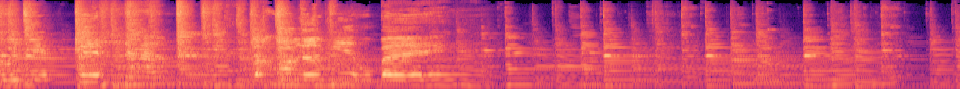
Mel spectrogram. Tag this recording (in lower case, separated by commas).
music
